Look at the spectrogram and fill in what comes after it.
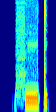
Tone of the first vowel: low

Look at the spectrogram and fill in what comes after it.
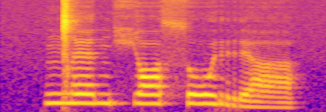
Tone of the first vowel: high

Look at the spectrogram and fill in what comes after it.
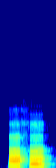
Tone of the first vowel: low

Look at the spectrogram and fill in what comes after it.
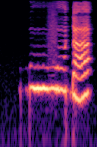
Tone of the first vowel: high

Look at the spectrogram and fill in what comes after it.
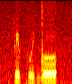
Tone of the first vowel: high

